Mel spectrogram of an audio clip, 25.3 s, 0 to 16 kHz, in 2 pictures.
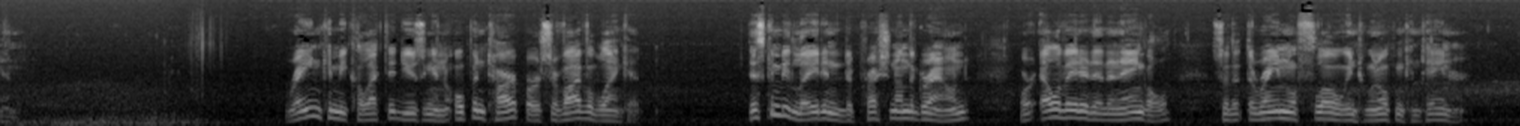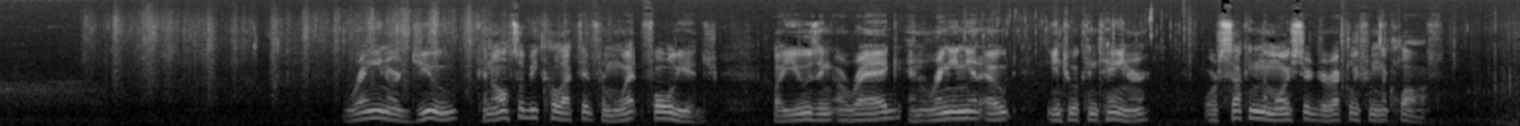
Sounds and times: Speech: 0.0 - 0.2, 2.4 - 5.4, 6.2 - 12.2, 15.5 - 24.7
Outside, rural or natural: 0.0 - 25.3
Water: 21.0 - 24.2.

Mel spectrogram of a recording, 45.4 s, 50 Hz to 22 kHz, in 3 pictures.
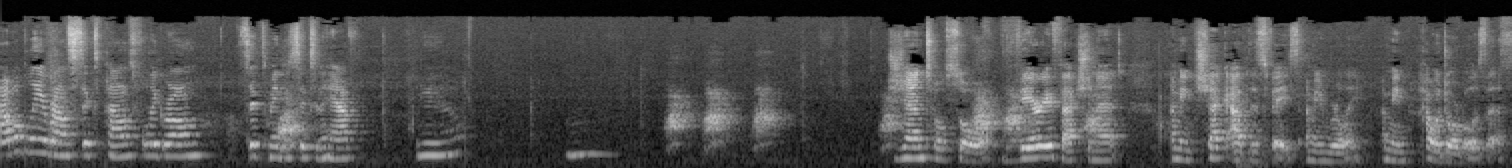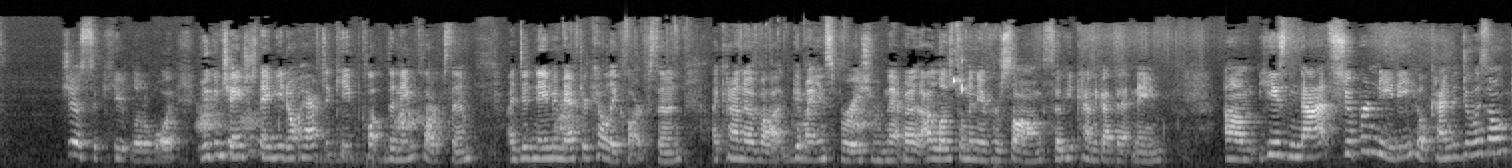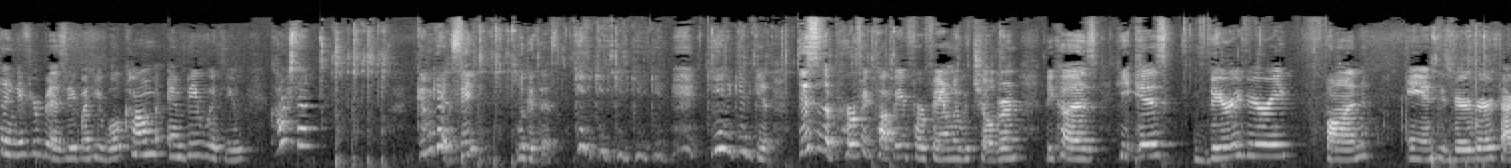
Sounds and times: Speech: 0.0 - 3.6, 8.9 - 26.8, 27.4 - 33.4, 34.4 - 45.3.

